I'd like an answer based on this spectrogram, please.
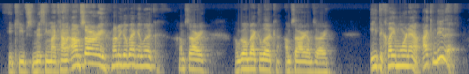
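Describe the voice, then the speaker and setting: The background is quiet. A man speaks with lively intonation. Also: moderate pace. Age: 40s. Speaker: YouTube hot sauce reviewer. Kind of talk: live stream unboxing chat. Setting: live video stream shot in selfie mode. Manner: animated. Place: home room. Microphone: webcam.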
